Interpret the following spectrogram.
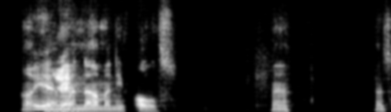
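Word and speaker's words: Menomonee Falls: Menominee Falls pronunciation. Oh yeah, Yeah. Menominee Falls.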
